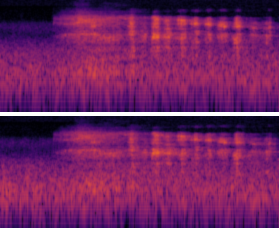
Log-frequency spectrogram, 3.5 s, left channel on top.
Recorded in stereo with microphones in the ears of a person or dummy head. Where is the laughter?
10° left (ahead or behind), 2.5 m.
